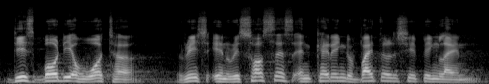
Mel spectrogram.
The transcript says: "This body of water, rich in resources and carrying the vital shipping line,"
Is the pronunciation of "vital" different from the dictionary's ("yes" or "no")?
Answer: no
